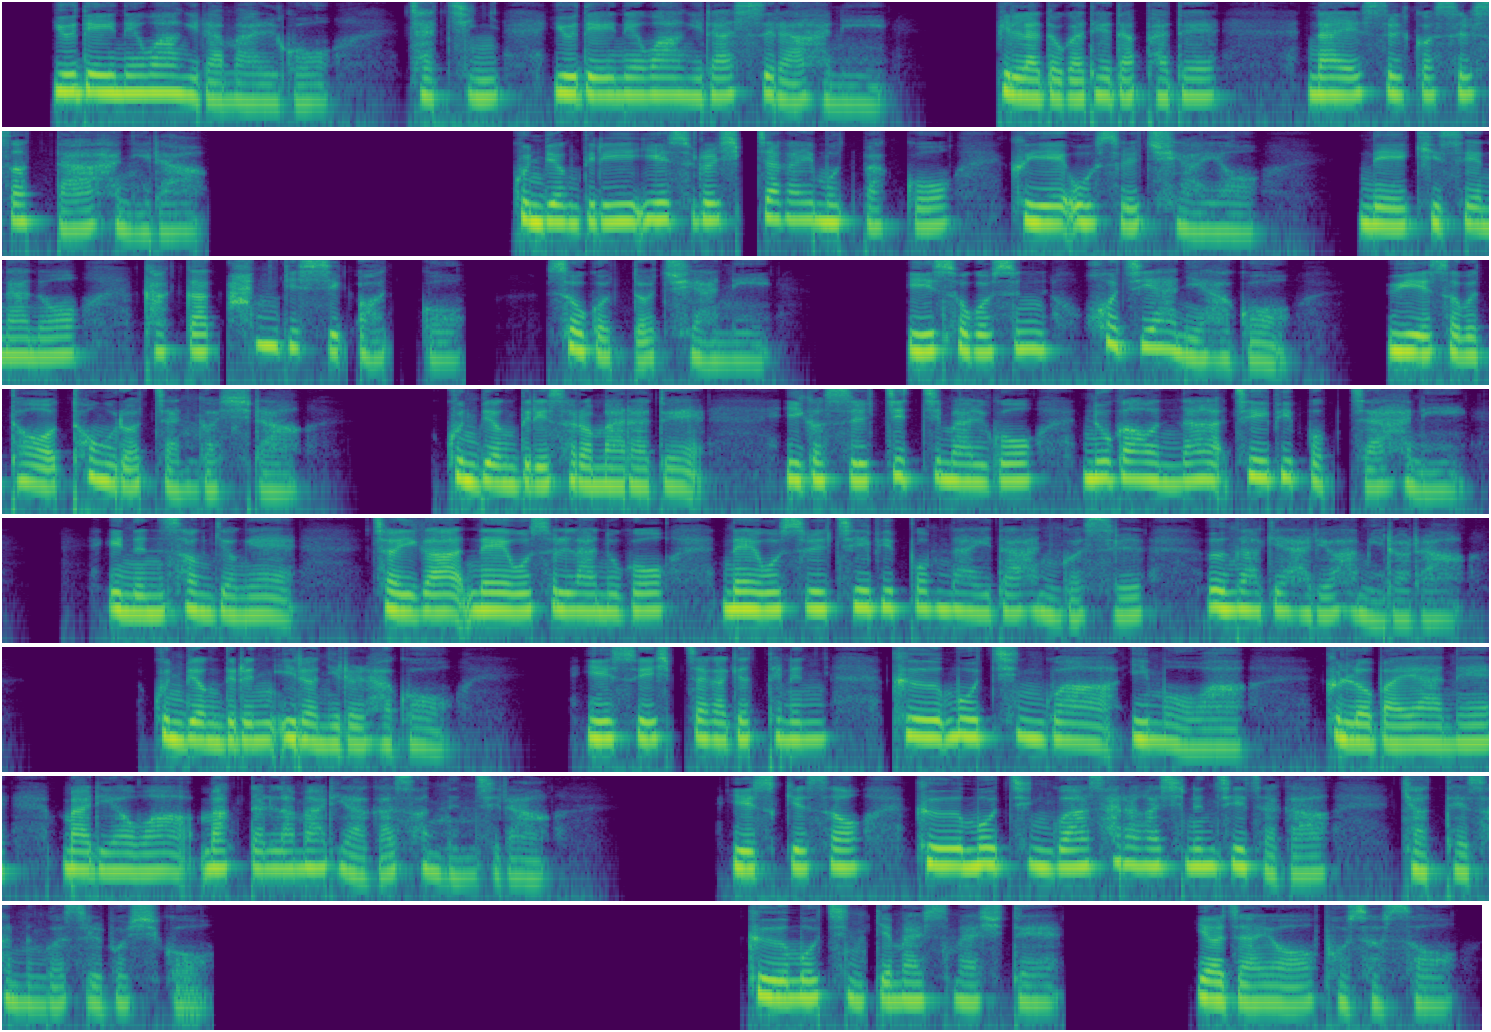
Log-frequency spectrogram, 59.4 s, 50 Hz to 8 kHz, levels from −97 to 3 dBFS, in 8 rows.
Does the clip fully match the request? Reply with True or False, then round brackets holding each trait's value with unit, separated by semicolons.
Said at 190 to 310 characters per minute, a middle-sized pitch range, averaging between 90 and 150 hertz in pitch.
False (250 characters per minute; 3.9 semitones; 185 Hz)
